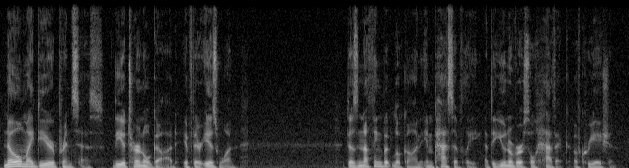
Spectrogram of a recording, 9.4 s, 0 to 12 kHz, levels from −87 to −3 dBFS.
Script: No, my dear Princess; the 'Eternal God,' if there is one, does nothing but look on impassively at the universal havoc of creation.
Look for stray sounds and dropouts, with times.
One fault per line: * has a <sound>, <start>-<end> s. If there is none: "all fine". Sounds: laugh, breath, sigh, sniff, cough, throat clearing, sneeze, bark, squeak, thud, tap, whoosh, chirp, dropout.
all fine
